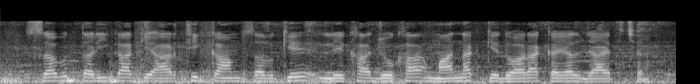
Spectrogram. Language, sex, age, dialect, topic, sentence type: Magahi, male, 46-50, Western, banking, statement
